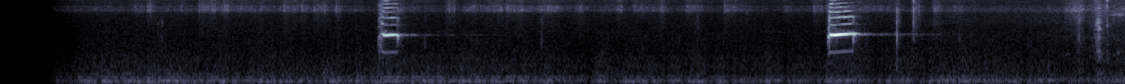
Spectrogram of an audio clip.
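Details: Coqui frog (Eleutherodactylus coqui), tiny, calling from ivy bushes in an Atlanta, Georgia backyard after sunset, gives two loud, sharp, high chirps a couple of seconds apart over a low night hum.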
